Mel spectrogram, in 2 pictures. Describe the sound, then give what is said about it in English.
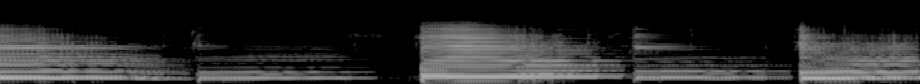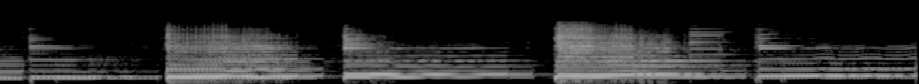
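Sustained two-note chords played through an effects unit, with a slightly distorted, harmonically rich tone. A series of chords changes roughly every second, each one ringing briefly before the next. “I would actually use it as textures with chordal things. So I find like two note chords work the best, just at least for keeping intonation.”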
